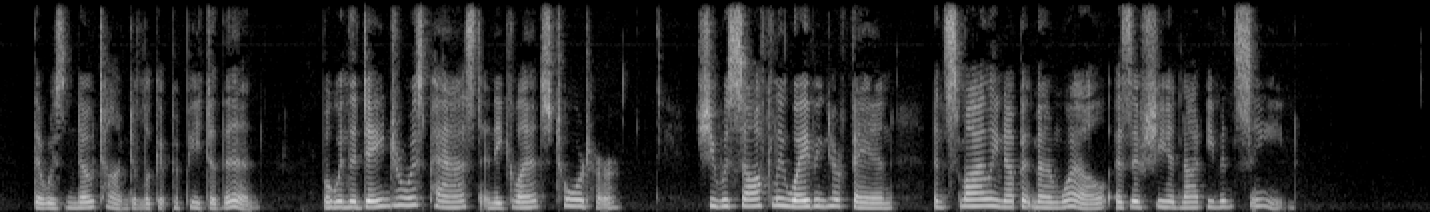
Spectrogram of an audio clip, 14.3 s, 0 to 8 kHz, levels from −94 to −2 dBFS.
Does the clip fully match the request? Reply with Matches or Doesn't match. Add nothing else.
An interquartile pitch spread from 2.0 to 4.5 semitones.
Matches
